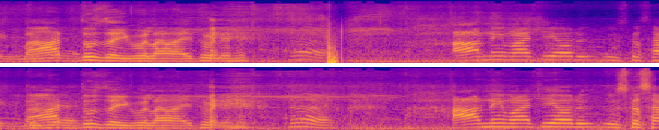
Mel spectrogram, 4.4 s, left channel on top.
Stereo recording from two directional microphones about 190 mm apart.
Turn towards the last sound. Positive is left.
turn(degrees=-60)  # may be behind; listen again after turning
